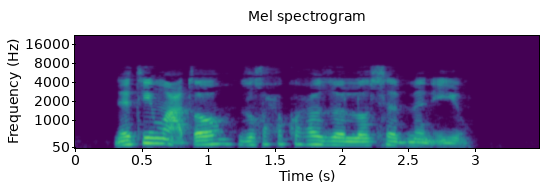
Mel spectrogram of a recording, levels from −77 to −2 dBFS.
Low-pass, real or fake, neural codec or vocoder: 7.2 kHz; real; none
